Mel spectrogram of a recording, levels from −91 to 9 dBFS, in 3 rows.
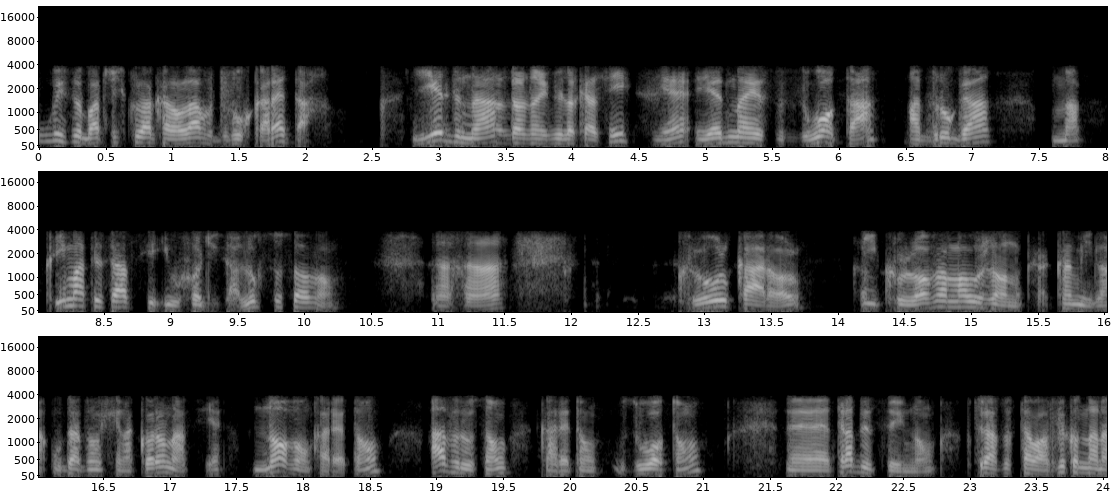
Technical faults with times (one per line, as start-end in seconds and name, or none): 0.00-24.04 G.723.1 codec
